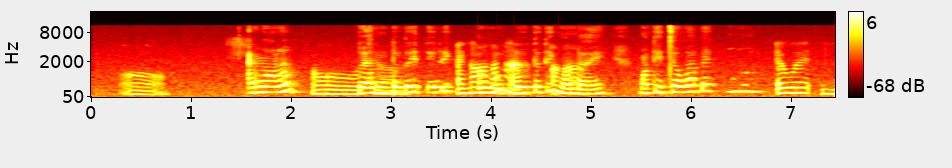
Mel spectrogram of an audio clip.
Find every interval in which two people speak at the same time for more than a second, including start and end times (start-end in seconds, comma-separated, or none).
3.6-4.9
